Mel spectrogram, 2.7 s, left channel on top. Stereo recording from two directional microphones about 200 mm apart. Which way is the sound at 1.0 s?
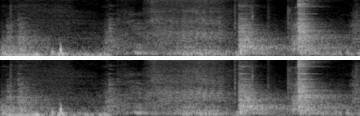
50° right (ahead or behind).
